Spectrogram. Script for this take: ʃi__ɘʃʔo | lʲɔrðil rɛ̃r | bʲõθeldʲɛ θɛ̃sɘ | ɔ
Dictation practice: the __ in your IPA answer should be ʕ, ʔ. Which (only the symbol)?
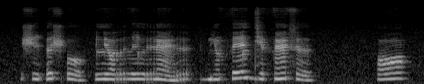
ʔ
